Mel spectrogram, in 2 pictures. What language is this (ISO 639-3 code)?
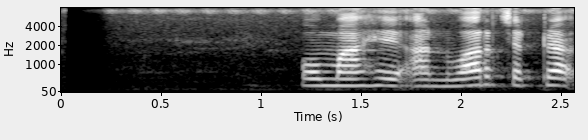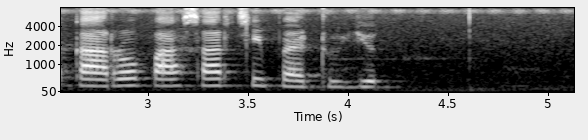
jav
